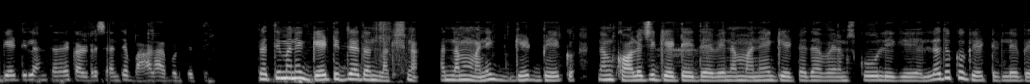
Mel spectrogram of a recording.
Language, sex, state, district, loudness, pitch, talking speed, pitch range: Kannada, female, Karnataka, Bellary, -23 LUFS, 195 Hz, 210 wpm, 185-215 Hz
